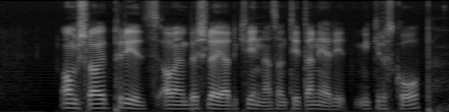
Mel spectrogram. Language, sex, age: Swedish, male, 24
